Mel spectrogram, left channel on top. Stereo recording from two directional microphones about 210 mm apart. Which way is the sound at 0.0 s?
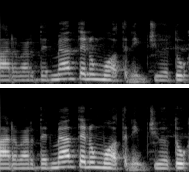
25° right (ahead or behind).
